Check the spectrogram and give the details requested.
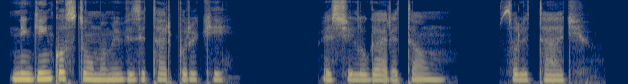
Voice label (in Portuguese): apathetic female brazilian portuguese voiceover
